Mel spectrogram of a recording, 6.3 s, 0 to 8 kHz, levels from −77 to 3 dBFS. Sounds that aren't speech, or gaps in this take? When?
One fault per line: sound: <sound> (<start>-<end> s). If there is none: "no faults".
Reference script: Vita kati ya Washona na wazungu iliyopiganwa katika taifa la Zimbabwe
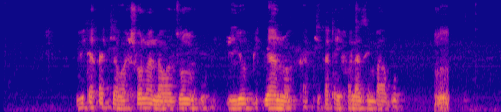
sound: laugh (5.4-5.6 s)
